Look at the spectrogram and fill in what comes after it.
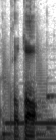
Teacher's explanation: accented on the final syllable, on the last syllable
